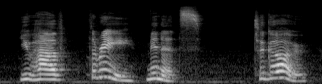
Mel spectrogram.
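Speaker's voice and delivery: slow, mechanical, automated assistant-style robot voice. Explaining a game's voice feature, speaker demos it in the automated Alexa voice. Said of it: "that's my best impression of the tone anyway".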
